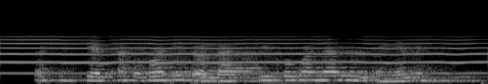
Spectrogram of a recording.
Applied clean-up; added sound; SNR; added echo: none; Trumpet; 5 dB; reverberation time 2.2 s.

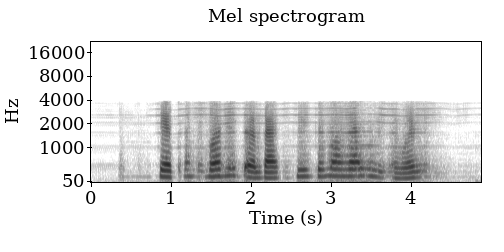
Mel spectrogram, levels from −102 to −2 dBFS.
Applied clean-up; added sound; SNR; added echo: neural separator model SepFormer WHAMR!.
